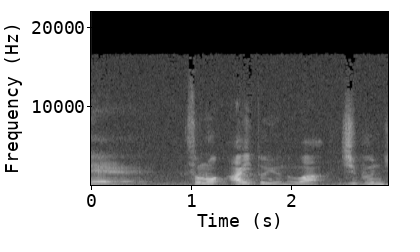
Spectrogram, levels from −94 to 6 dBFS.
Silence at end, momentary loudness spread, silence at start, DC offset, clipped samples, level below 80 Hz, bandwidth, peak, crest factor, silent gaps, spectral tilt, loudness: 0 s; 18 LU; 0 s; under 0.1%; under 0.1%; -50 dBFS; 17 kHz; -4 dBFS; 24 dB; none; -3.5 dB/octave; -27 LUFS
